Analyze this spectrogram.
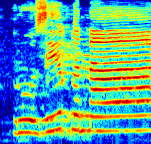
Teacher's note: قاف کے اوپر ساکن آ جائے تو قلقلہ کر دیا جاتا ہے تو ہماری آواز ٹکرا کے واپس آتی ہے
